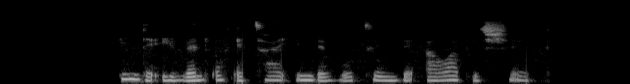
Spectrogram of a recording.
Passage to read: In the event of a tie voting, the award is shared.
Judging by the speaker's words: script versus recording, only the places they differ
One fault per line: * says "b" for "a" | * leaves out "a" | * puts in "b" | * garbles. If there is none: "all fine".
* puts in "in the"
